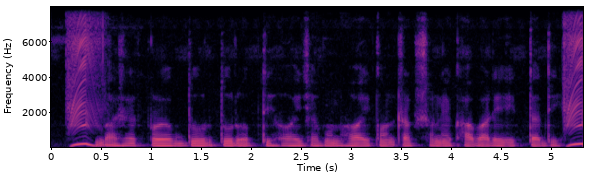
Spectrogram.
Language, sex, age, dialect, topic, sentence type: Bengali, male, 25-30, Northern/Varendri, agriculture, statement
